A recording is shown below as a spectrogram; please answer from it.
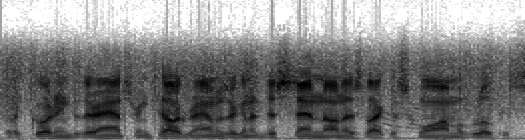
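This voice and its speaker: An actor playing a plain-spoken, folksy helper in a golden-age radio drama, informal and easygoing. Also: male voice, low voice, flat delivery, fast talker, natural voice. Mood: plain, easy. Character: folksy, plain-spoken man assisting an investigator. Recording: dull, noisy old radio recording.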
